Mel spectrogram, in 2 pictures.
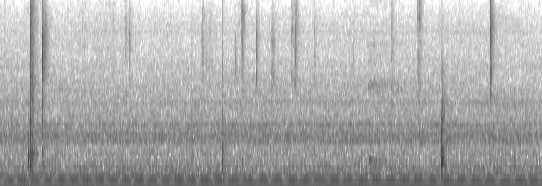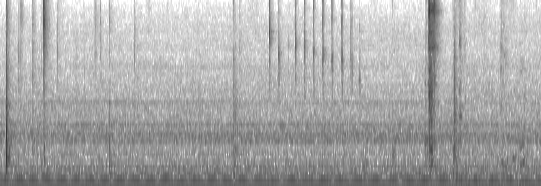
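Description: Mahjong tiles clacking as they are set down and discarded on the table, single sharp clicks a few seconds apart with a quick run of small ticks near the end, over a steady low hum.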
